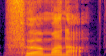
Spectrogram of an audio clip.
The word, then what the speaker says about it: Fermanagh: Ich komme jetzt mal auf die Gegend, in die ich zuerst gefahren bin, die ich relativ bewusst gefahren bin, die heißt Fermanagh. Also das wird geschrieben F-E-R-M-A-N-A-G-H, Fermanagh geschrieben, Fermanagh, also gut aussprechen kann man es nicht, deswegen bin ich auch hingefahren.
